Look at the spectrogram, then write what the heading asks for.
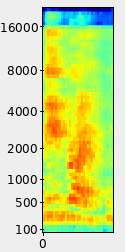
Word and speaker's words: de Broglie: सो read it as a de Broglie, though it looks like a de Broglie. Okay, its correct pronunciation is de Broglie.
